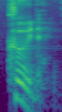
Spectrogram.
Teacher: On ne prononce pas le L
